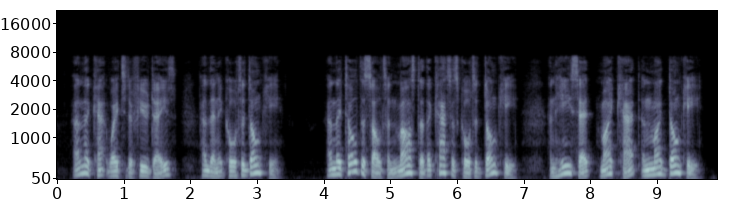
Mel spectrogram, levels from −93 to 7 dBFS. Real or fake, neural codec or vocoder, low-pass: real; none; 7.2 kHz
